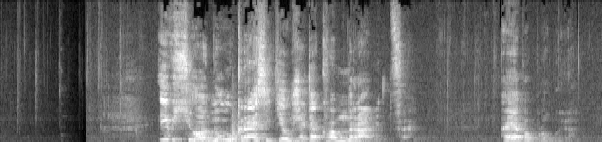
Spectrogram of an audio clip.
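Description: A fork scrapes and clinks against a glass bowl.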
